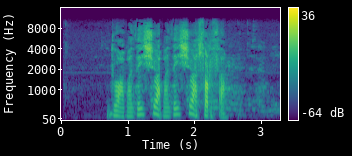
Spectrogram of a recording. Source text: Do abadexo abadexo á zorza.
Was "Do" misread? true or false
false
